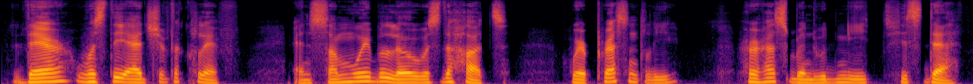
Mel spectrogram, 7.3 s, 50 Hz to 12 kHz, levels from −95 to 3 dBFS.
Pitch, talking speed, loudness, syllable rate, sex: 140 Hz, 180 wpm, -19 LUFS, 5.1 syllables/s, male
